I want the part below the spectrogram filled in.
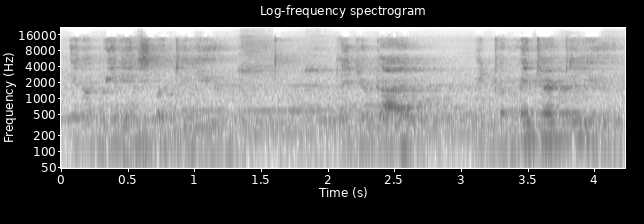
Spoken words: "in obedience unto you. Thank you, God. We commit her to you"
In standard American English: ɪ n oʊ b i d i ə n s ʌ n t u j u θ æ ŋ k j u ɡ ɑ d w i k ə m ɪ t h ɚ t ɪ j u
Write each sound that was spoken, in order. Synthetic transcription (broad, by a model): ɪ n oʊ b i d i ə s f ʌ t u j u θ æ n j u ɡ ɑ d w i k ə m ɪ t h ɚ t ɪ j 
